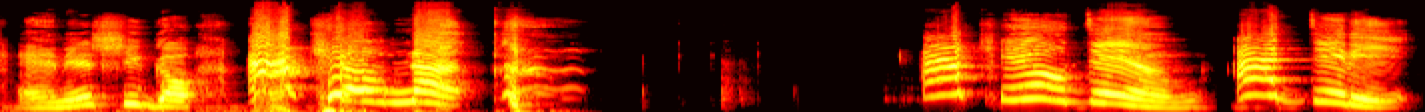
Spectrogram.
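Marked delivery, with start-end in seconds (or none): 1.2-7.0 higher, bold put-on voice; imitated blunt confession. Tiffany boasting to Bakari that she killed him, higher put-on voice. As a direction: own it with a proud snap.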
